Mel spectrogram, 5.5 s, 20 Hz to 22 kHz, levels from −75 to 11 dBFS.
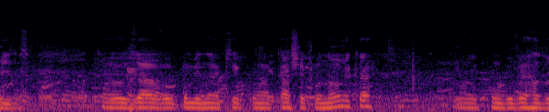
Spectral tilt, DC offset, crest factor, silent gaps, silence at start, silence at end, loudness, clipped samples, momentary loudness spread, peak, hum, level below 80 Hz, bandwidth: -8 dB/octave; under 0.1%; 16 dB; none; 0 s; 0 s; -30 LUFS; under 0.1%; 12 LU; -12 dBFS; none; -48 dBFS; 8.8 kHz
